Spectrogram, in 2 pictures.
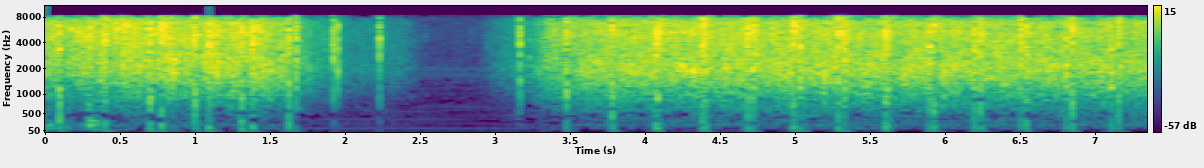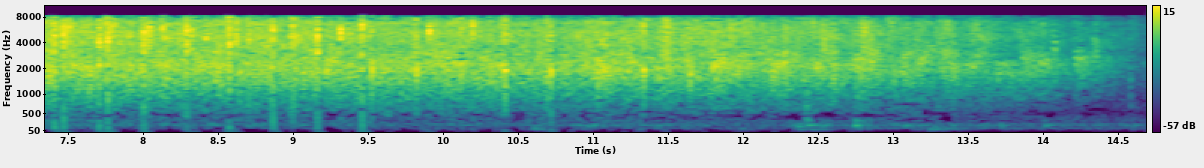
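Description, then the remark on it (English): A large audience applauds the degree candidates at a graduation ceremony in a loud, dense wash of clapping. A brief lull comes early, then the applause swells back and continues steadily, easing off slightly near the end. “Let's give the candidates a round of applause.”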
